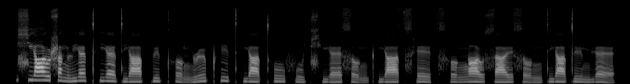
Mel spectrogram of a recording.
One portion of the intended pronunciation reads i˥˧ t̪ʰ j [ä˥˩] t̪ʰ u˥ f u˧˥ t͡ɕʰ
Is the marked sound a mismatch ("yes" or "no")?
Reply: no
